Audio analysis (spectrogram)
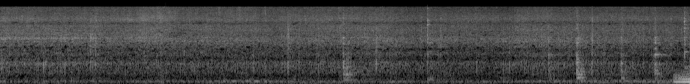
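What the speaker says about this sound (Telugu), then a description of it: "ఈ ఆకు వాటర్ని తీసి ఫ్రై కావాలి మంచిగా." Ponnaganti leaves fry in a pan with a loud, continuous hiss and sizzle, broken by occasional scraping stirs and small crackles, close up and with no voices.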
